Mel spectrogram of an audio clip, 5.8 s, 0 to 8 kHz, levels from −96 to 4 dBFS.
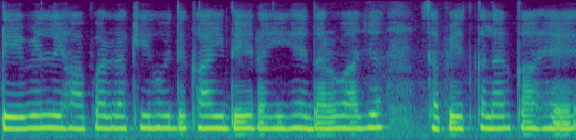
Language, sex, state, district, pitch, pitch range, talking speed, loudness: Hindi, female, Chhattisgarh, Bilaspur, 260 Hz, 255-265 Hz, 155 wpm, -16 LUFS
